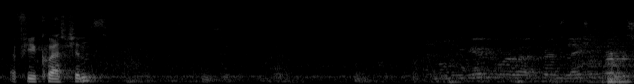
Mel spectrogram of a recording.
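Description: A man speaks briefly in a large, echoing hall.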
